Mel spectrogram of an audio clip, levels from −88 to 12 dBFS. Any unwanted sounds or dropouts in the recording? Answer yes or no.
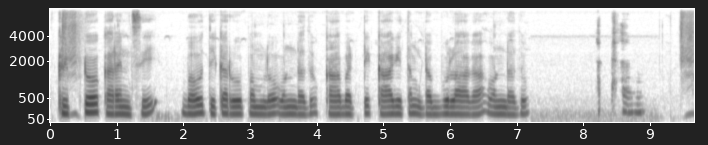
yes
